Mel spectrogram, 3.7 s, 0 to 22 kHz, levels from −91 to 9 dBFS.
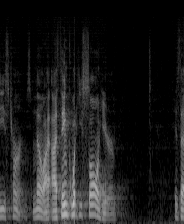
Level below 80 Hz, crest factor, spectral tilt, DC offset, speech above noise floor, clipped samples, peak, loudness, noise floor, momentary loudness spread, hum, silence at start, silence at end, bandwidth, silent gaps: -70 dBFS; 22 dB; -7 dB/octave; under 0.1%; 42 dB; under 0.1%; -10 dBFS; -30 LUFS; -73 dBFS; 17 LU; none; 0 s; 0 s; 14 kHz; none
